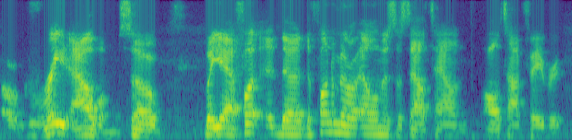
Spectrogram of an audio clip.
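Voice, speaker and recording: A man, a guest drummer, telling a story in a casual, excited, rambling way. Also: medium pitch, moderate pace, slight background noise. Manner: excited, rambling, acts out quotes.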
